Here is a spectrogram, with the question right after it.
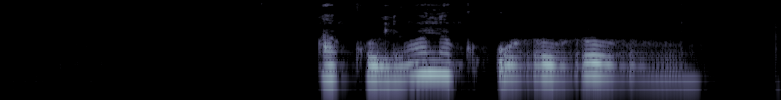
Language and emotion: Russian, neutral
